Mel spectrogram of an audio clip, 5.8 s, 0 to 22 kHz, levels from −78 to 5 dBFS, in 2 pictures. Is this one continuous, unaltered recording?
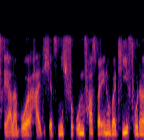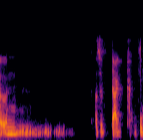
yes; 0 cuts

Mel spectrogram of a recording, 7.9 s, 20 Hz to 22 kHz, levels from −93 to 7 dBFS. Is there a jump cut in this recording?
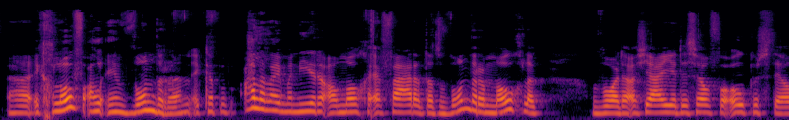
no; 0 cuts

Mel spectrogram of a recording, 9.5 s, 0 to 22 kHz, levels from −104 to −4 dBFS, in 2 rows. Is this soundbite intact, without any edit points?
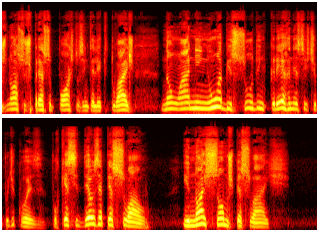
no; 1 cut; at 5.4 s

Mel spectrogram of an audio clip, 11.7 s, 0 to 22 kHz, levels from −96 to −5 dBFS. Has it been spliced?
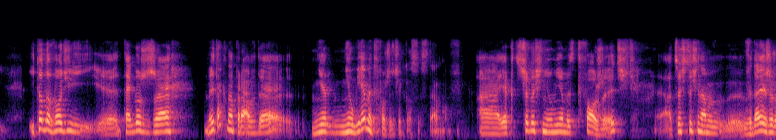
no; 0 cuts

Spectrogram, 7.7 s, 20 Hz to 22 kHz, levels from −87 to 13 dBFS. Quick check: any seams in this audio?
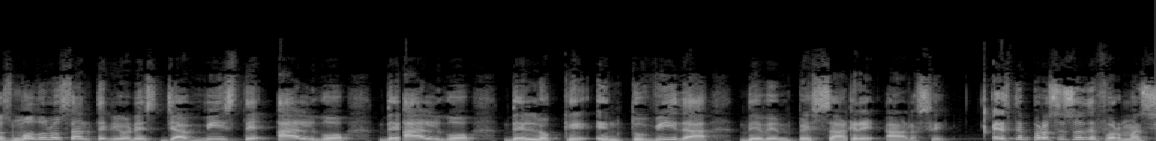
yes; 2 cuts; at 2.7 s, 5.6 s

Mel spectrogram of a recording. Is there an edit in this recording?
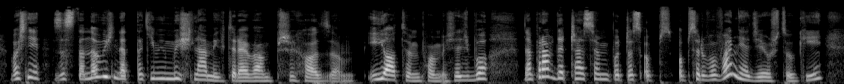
no; 0 cuts

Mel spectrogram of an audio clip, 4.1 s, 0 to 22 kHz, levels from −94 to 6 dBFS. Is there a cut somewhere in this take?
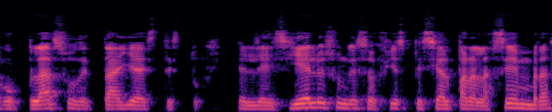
yes; 1 cut; at 1.7 s

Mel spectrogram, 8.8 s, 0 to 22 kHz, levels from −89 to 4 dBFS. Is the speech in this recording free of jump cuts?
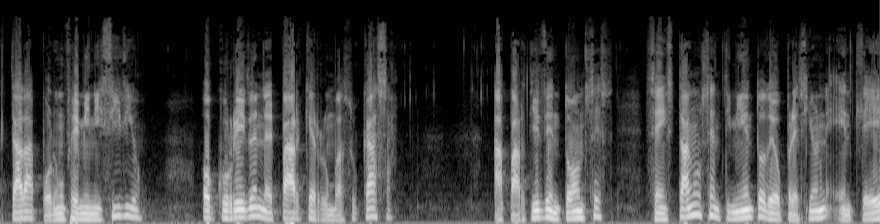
yes; 0 cuts

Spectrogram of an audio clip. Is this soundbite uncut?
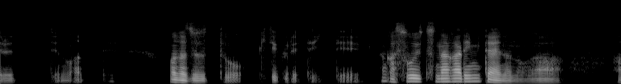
no; 1 cut; at 3.7 s

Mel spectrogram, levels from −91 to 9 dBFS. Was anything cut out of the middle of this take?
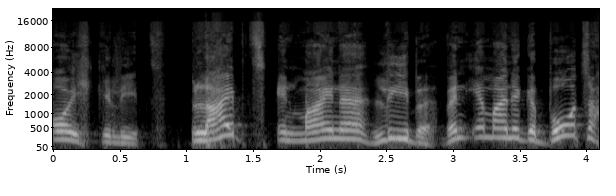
yes; 1 cut; at 0.9 s

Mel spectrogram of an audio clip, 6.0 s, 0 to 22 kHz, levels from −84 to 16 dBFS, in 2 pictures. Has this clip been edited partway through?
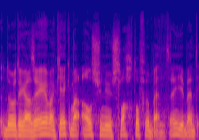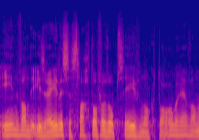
no; 0 cuts

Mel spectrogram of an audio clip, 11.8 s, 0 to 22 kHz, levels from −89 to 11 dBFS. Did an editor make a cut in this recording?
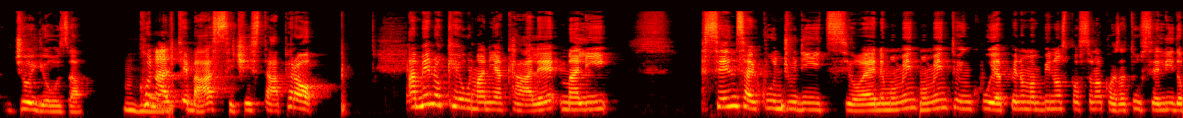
yes; 4 cuts; at 4.1 s, 4.7 s, 7.0 s, 9.2 s

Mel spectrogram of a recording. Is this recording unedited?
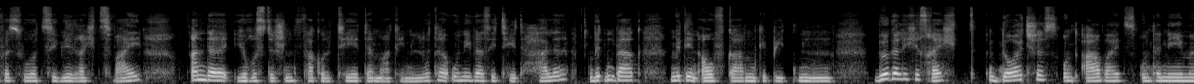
no; 1 cut; at 10.8 s

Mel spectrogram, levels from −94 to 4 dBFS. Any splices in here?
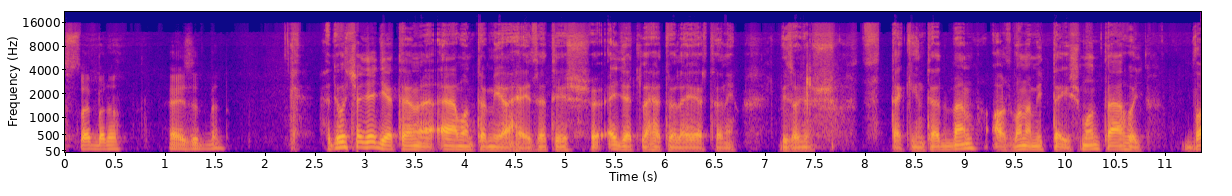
no; 0 cuts

